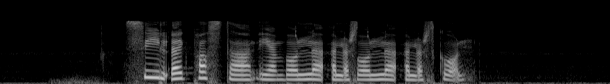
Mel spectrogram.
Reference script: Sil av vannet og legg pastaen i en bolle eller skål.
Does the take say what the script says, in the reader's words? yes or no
no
